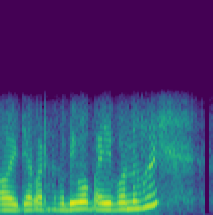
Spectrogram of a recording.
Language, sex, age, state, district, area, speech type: Assamese, female, 18-30, Assam, Dibrugarh, urban, conversation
